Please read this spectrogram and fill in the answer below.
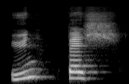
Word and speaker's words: pêche: A peach, une pêche.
